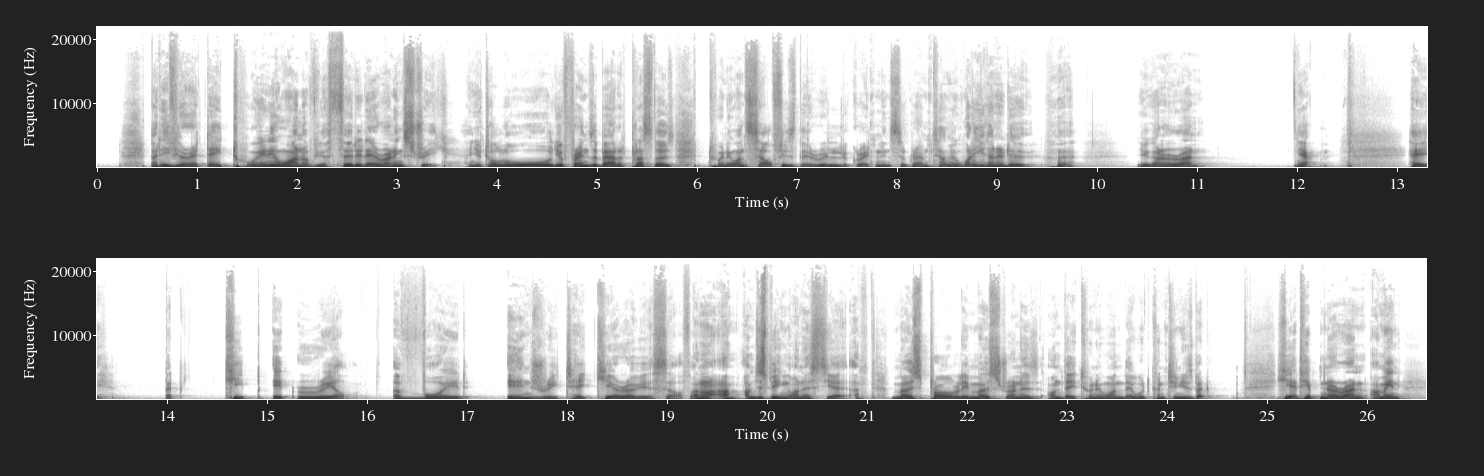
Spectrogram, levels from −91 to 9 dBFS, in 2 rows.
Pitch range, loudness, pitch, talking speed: 115-170 Hz, -21 LUFS, 135 Hz, 180 wpm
